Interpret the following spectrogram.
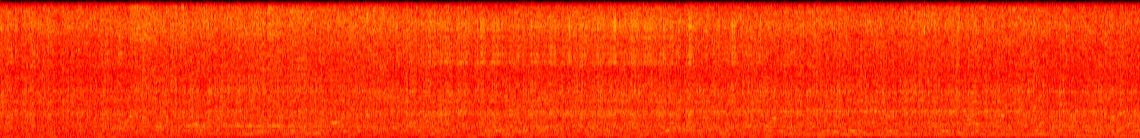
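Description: Outboard motor of a coaching launch running steadily at cruising speed, a continuous engine hum with a constant pitch.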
